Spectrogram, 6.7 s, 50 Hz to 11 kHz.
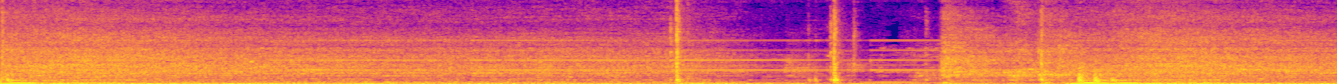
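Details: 2011 Hyundai Sonata, high mileage, after quick fix of spun No. 1 rod bearing from running out of oil: engine running ten minutes, steady even idle with no knocking, only light clicks; normal acceleration fine.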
